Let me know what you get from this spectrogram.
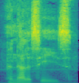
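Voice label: "analyses", British English; pronunciations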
